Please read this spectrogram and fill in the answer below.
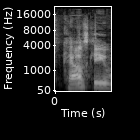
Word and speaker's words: Sapkowski: Is it Sapkowski? Yes, Sapkowski, whatever.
